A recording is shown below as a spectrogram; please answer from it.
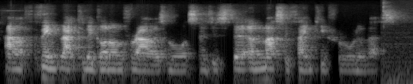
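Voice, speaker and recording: Quick, bright man in an echoey room. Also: low voice, little pitch movement. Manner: warm and grateful. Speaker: panel host. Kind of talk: closing thanks on a live stream.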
